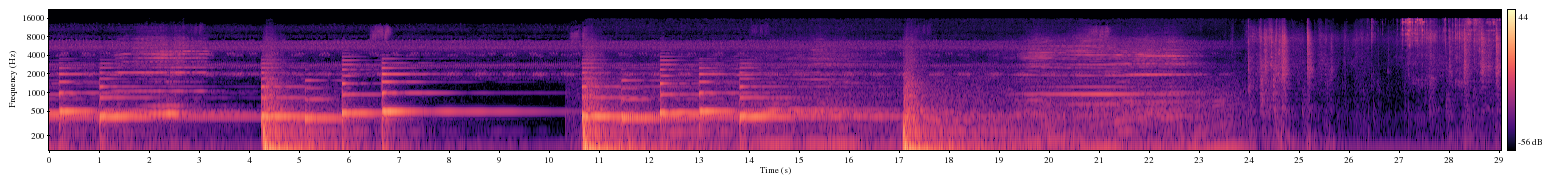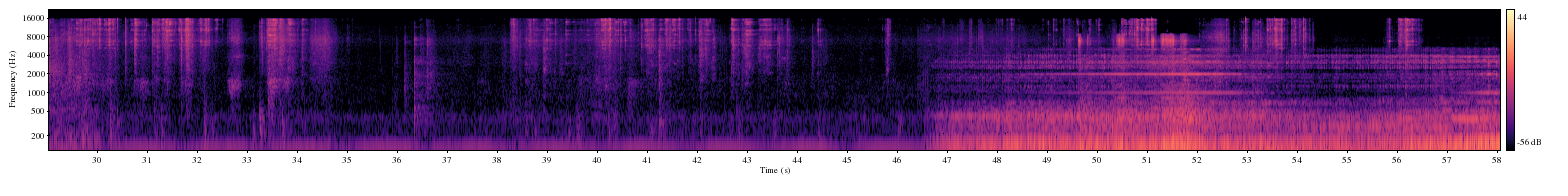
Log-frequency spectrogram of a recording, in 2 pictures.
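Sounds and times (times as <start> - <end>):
low rumbling drone: 1.6 - 6.5, 10.6 - 24.0, 46.6 - 58.0
steady low hum: 10.6 - 23.9, 43.4 - 58.0
faint steady high tone: 18.1 - 23.9
keys jingling: 24.2 - 34.4, 38.2 - 44.7, 49.5 - 54.8, 55.8 - 56.6
metallic clicks and rattles: 27.2 - 32.2.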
